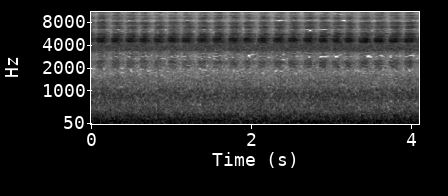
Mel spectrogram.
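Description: Cicadas sing a high, pulsing chorus, each pulse a rapid shimmer repeating several times a second.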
